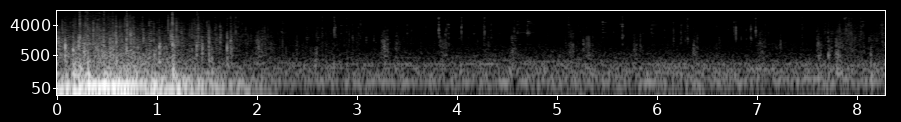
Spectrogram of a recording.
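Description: Footsteps crunch softly on loose stones and gravel.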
